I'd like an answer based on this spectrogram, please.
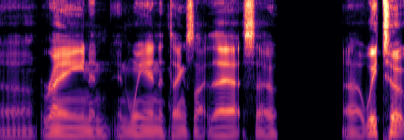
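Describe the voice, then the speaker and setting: With a Southern US accent, a man with a fairly low pitch and a bright, sharp tone talks at a moderate pace. The sound is dry and close with no echo, in a very clean recording with a silent background. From US South. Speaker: hunting podcast host. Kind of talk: casual chat.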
